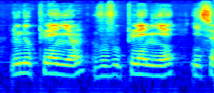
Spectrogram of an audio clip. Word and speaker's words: plaignez: So we go from vous vous plaignez, in terms of useful pronouns again, vous vous plaignez, I accent aigu.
